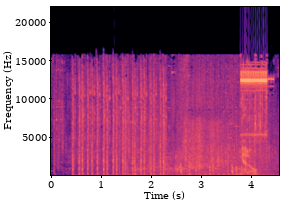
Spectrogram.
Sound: Loud and silenced Flechette shooting

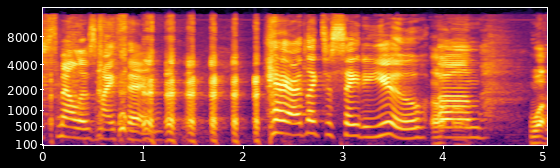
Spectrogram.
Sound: laughter

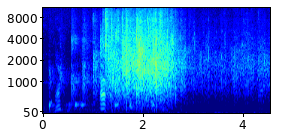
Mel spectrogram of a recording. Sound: applause

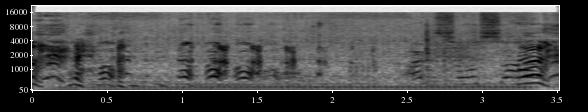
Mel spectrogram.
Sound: both laughing

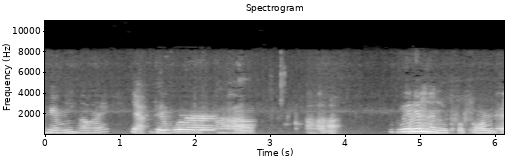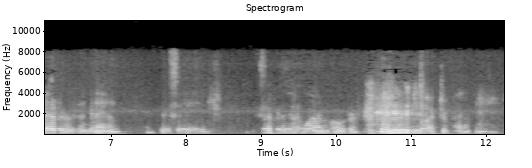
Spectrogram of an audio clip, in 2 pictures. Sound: laughter

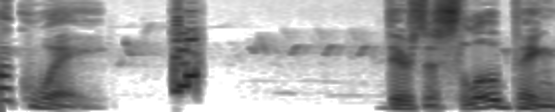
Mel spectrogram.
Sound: beep

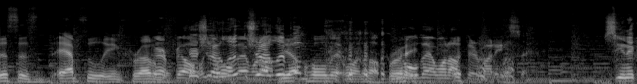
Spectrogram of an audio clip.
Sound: laughing

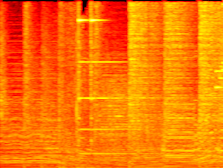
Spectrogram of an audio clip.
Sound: bell dings

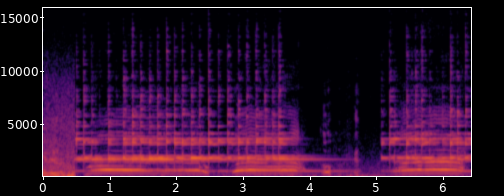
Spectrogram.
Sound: bell ringing; man shouting

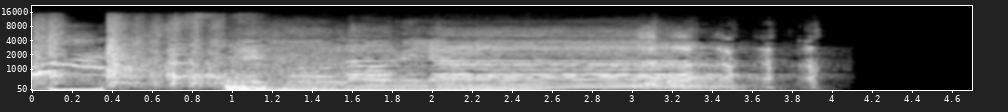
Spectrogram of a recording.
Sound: laughing

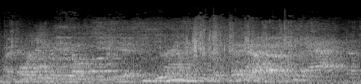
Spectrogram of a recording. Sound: toy whirs

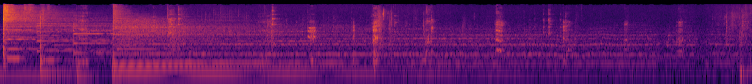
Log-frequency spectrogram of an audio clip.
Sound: Lou choking

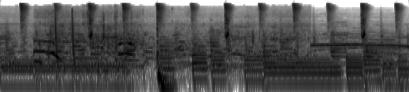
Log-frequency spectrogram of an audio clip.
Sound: cheering

